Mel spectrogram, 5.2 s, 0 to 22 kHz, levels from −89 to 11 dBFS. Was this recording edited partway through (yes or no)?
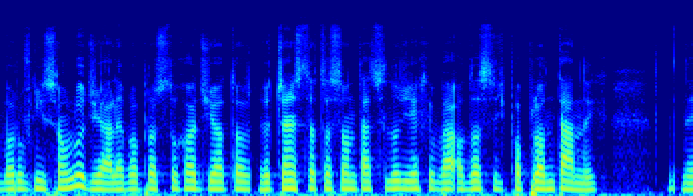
yes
